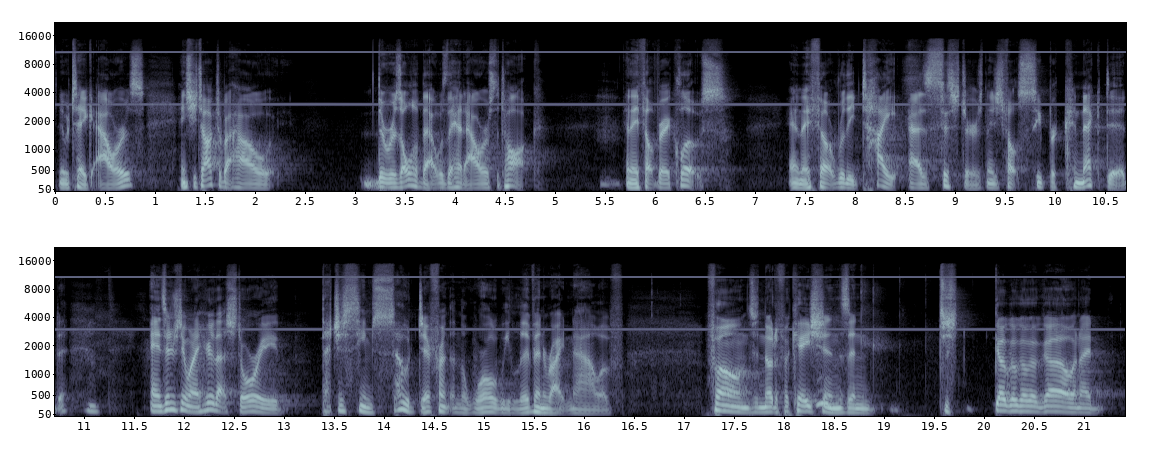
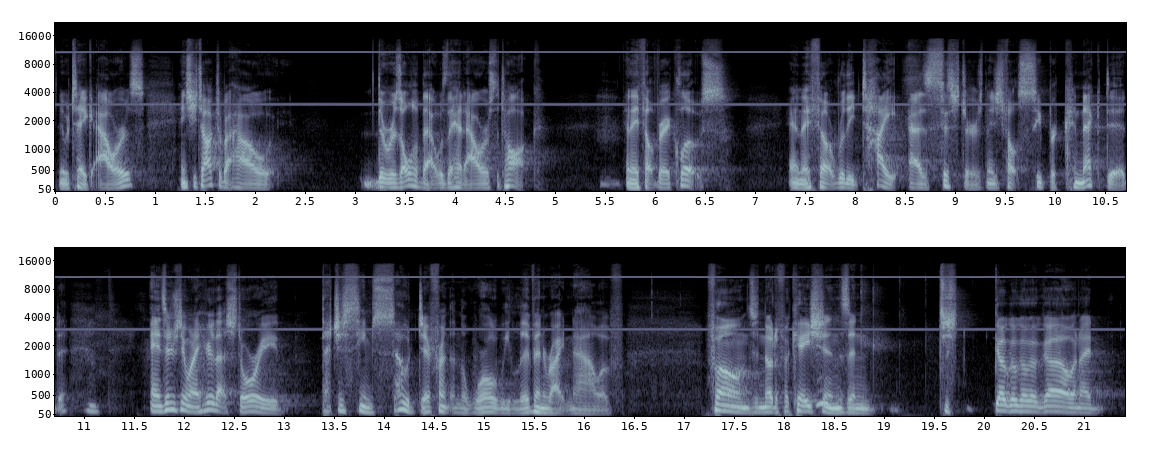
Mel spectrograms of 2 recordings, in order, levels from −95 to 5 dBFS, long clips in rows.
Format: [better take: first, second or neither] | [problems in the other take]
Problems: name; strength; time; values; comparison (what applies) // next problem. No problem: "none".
neither | high-pitched whine; noticeable; throughout; 10.5 kHz, 15 dB below the speech; the same in both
